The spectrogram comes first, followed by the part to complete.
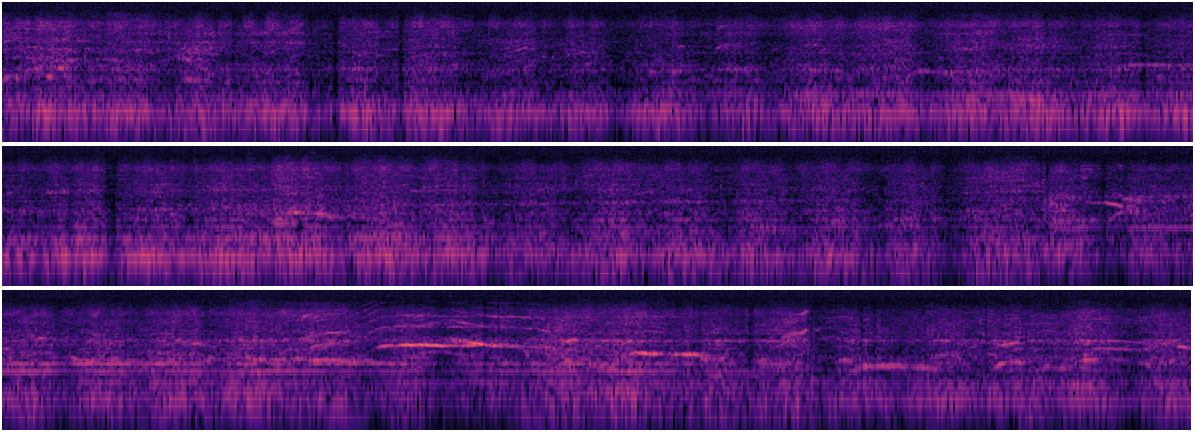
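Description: Amusement park ride machinery running with a steady hum, with voices over it that grow more prominent in the second half.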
